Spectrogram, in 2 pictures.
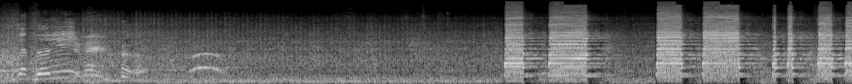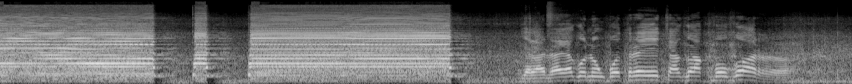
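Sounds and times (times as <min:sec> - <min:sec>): car horn honking: 0:05.0 - 0:13.4.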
